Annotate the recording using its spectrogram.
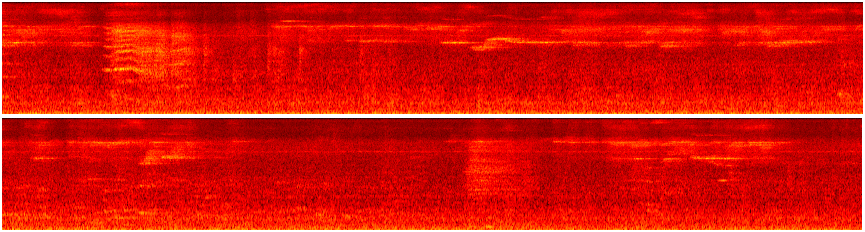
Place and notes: Zuidwal, Den Haag, Nederland - Creaking Escalator
It's a creaking escalator... as you can hear. Binaural recording made in the Parking Grote Markt.
Den Haag, Netherlands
